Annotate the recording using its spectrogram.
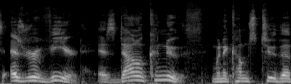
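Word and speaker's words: Knuth: talk about him also that is how you pronounce his name which is unnatural for me because if that's how I pronounce all words like that then my name would be far night but it's not it's far night anyway there are few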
